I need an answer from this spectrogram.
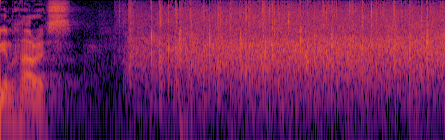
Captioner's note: applause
